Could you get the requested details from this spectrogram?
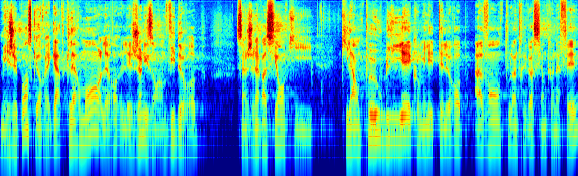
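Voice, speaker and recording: With an Italian accent, a man talks at a fairly quick pace in a medium pitch with ordinary pitch variation. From Italy. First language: Italian (speaking French). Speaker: think tank founder. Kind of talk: panel discussion. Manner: halting.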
